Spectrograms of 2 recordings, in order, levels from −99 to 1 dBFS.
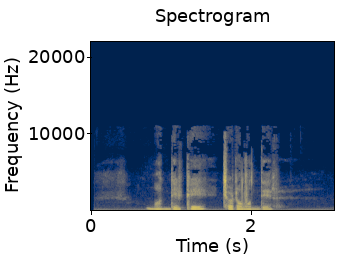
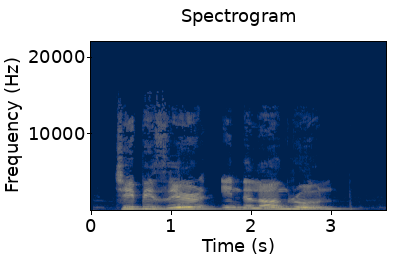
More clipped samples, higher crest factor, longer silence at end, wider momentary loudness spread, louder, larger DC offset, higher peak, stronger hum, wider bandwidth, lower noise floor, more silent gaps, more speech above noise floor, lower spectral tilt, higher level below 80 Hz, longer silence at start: neither; about the same, 24 dB vs 20 dB; about the same, 0.65 s vs 0.55 s; second, 12 LU vs 15 LU; first, -24 LUFS vs -37 LUFS; neither; first, -2 dBFS vs -18 dBFS; first, 50 Hz at -45 dBFS vs none; second, 11 kHz vs 13 kHz; second, -52 dBFS vs -72 dBFS; neither; second, 28 dB vs 35 dB; about the same, -5 dB/octave vs -5.5 dB/octave; first, -50 dBFS vs -78 dBFS; first, 0.7 s vs 0.3 s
